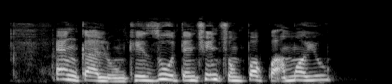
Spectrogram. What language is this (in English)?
Ngomba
